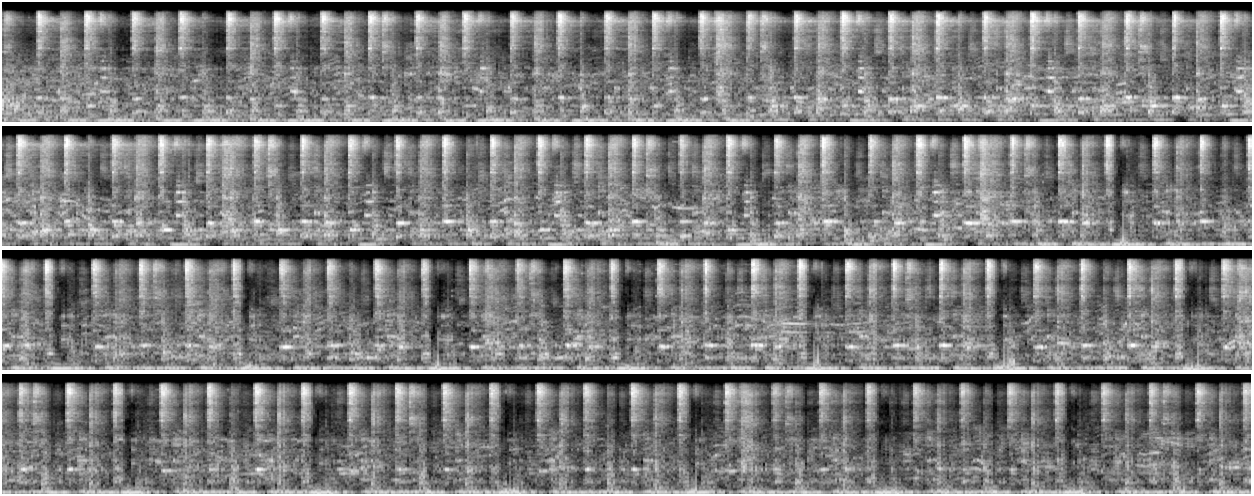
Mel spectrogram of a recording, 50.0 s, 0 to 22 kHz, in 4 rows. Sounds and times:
Music: 0.0 - 49.9.

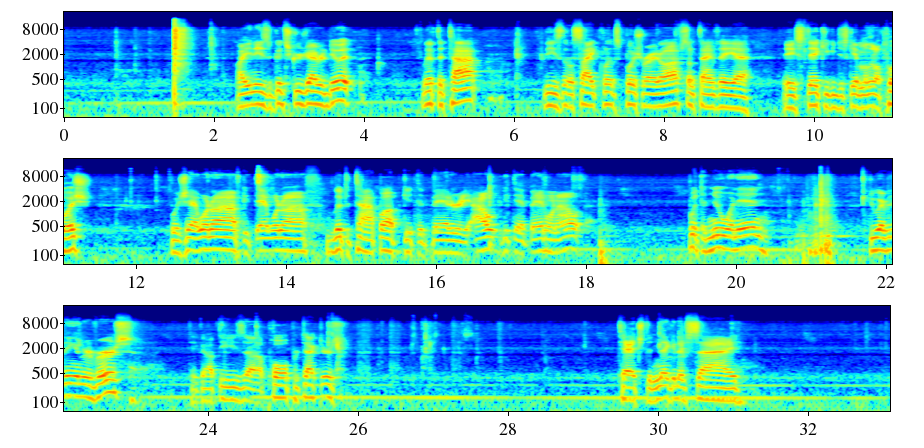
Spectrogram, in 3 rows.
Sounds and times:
Speech: 2.3 - 4.0, 4.8 - 5.6, 6.4 - 11.4, 12.5 - 18.1, 19.4 - 20.5, 21.8 - 23.2, 23.8 - 25.8, 29.5 - 31.2.

